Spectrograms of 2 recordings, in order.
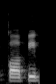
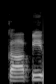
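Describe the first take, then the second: First: The first vowel is a rounded 'aw'. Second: The first vowel is a long open 'aa'. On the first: The speaker calls it right. "बल्कि कॉपी पढ़ा जाएगा क्योंकि ये English का word है" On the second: The speaker calls it wrong. "इस लफ्ज़ को कापी नहीं पढ़ा जाएगा"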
